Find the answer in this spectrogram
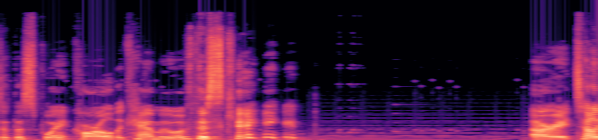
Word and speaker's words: Camus: Yeah, it's Camus because it's French. And the French don't like pronouncing letters.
